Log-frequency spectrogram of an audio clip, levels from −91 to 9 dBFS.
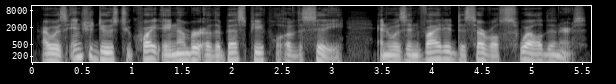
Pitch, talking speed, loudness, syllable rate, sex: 110 Hz, 225 wpm, -19 LUFS, 6.5 syllables/s, male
